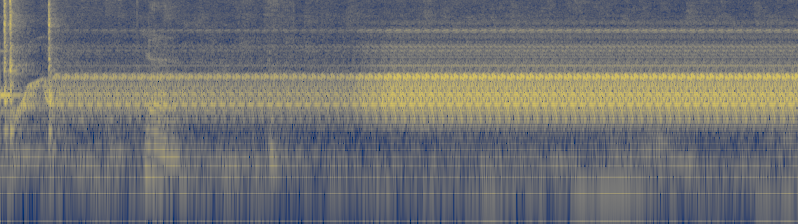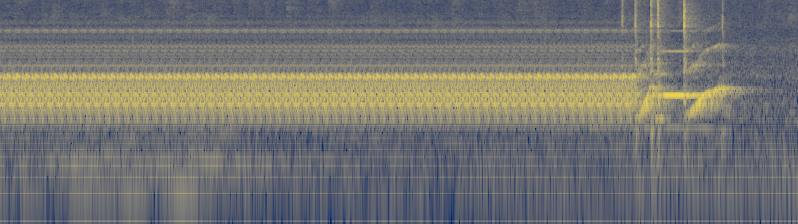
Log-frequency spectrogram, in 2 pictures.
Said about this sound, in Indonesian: suara pulsar ini ditunjukkan sebenarnya jikalau mobil ambulans sedang berhenti di pinggir jalan untuk menaikkan pasien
